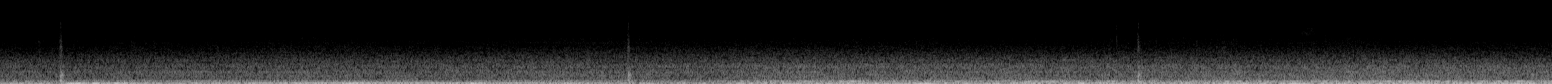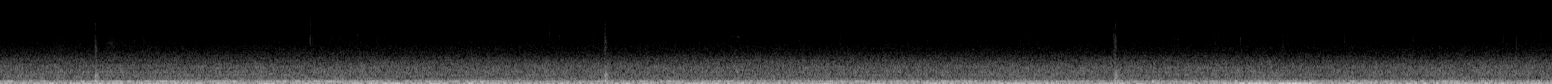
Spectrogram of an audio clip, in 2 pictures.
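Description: Cabin noise of a Mitsubishi L200 pickup at a steady cruise: the 2.5 DI-D four-cylinder turbodiesel's low drone mixed with tyre and road noise, heard from inside the cab.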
